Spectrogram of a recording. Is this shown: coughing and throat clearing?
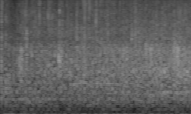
no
